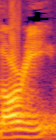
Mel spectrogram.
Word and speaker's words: Lowry: সো এটার উচ্চারণটা আসলে লরি, মানে এই আমরা বাঙালিরা বলি লাউরি, LOWRY। সো লাউরি শুনে মনে হয় যে লাউয়ের তরকারি, সংক্ষেপে লাউরি আর কি। অ্যাকচুয়ালি উচ্চারণটা হচ্ছে লরি।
